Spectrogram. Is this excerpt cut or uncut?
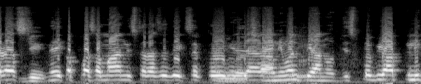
cut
